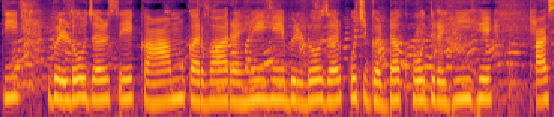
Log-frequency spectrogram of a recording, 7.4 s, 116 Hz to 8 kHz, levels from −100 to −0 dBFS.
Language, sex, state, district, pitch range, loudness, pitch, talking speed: Hindi, female, Rajasthan, Nagaur, 210-230 Hz, -17 LUFS, 220 Hz, 115 wpm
